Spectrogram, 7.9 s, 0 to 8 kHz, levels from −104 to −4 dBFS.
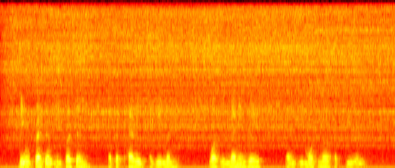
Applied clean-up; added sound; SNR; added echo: none; Bathtub (filling or washing); 5 dB; none.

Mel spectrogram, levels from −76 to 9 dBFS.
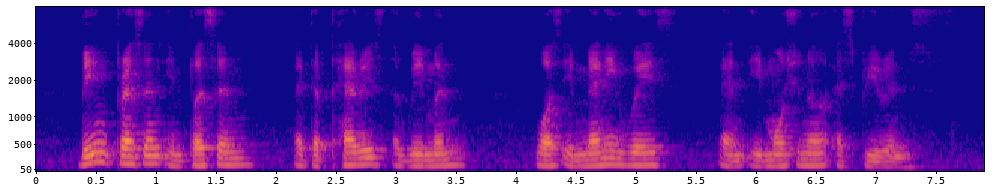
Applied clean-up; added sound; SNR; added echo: none; none; none; none.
